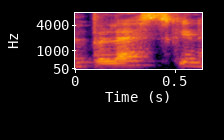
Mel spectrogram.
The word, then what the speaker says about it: Boleskine: so Boleskin House, it's spelled Boleskine, and it's run by this charitable trust now, this man that's trying to rebuild it.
